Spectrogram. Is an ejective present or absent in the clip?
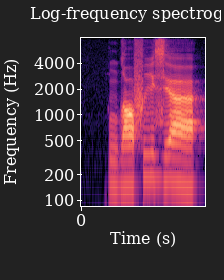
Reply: absent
